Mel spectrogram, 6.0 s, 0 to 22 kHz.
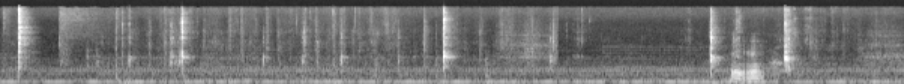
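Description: Scattered light clicks and taps of a screwdriver and wires being handled in a plastic 32 amp commando plug while its terminals are wired, over a low steady hum.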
